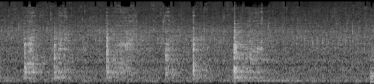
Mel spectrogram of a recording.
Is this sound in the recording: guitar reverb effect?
no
